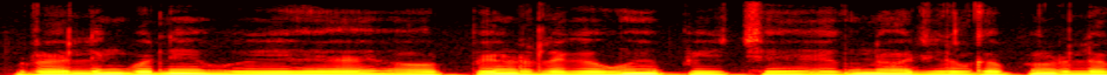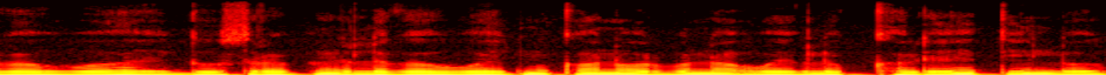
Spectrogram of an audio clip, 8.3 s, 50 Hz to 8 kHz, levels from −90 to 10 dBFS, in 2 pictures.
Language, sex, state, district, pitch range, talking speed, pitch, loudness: Hindi, male, Odisha, Nuapada, 145-150 Hz, 240 wpm, 145 Hz, -13 LUFS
